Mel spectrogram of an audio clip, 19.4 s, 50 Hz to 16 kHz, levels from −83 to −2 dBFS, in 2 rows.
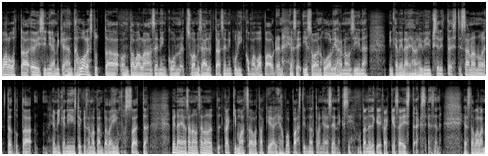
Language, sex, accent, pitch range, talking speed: Finnish, male, native, 85-100 Hz, 180 wpm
